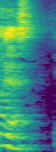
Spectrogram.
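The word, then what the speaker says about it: honest: ह नहीं हो रहा, ऑनेस्ट यहां से उच्चारण हो रहा है, ओ से हो रहा है ऑनेस्ट।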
